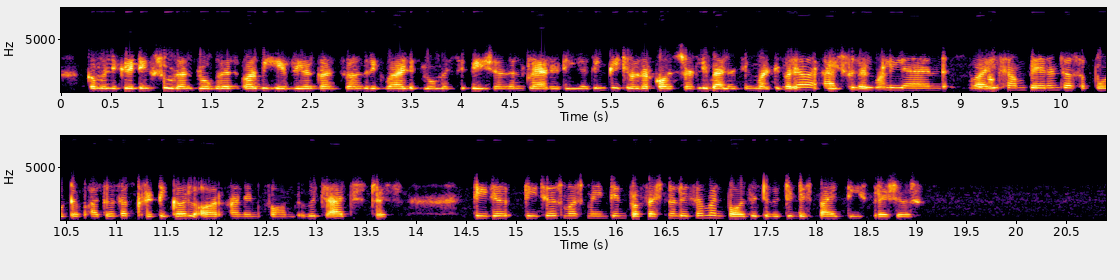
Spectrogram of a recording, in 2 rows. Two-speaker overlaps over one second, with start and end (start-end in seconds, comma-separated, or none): 7.2-8.4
